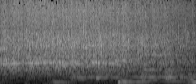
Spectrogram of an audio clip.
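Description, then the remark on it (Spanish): An arena-style applause sound effect played for a prize winner: a big crowd applauds continuously, a dense wash of clapping and cheering that holds steady for the whole stretch, with a low hum of crowd noise beneath it. “Ahora está buscando un redoble de tambores, unos aplausos, pero de Palacio de los Deportes para J.”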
